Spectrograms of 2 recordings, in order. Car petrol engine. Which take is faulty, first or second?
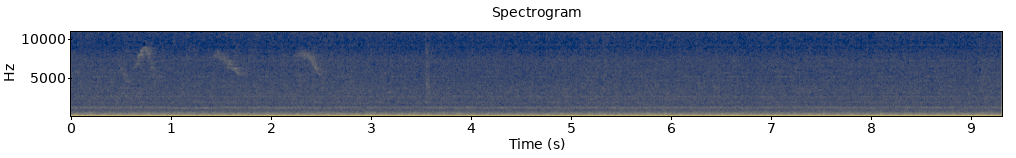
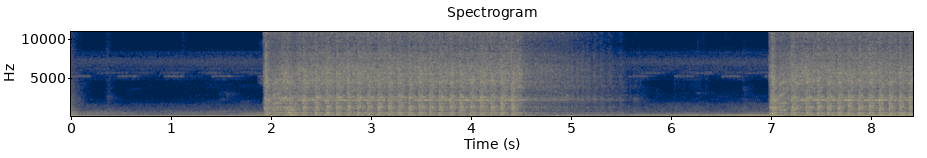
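second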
